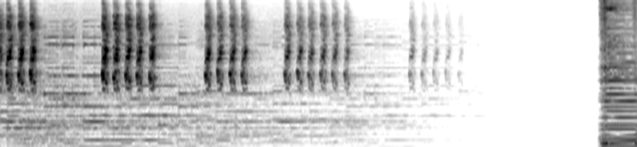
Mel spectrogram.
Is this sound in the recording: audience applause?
no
